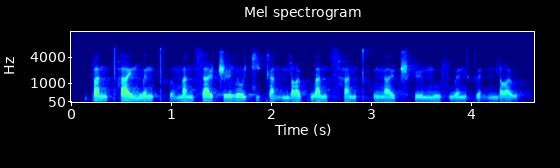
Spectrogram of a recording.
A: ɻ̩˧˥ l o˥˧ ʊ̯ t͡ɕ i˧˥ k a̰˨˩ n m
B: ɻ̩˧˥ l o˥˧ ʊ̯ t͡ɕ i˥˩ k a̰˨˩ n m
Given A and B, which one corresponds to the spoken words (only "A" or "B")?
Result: B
